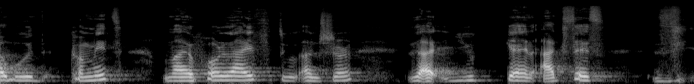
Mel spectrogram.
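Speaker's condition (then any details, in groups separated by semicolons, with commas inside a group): Cerebral palsy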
